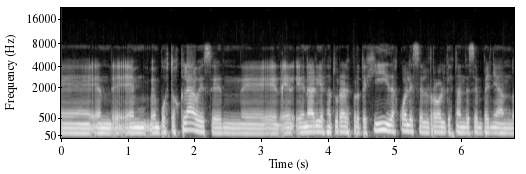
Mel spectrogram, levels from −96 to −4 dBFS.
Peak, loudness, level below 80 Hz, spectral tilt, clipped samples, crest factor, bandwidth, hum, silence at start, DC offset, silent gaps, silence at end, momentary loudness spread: -6 dBFS; -18 LUFS; -48 dBFS; -7.5 dB/octave; under 0.1%; 12 dB; 8 kHz; none; 0 s; under 0.1%; none; 0 s; 4 LU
